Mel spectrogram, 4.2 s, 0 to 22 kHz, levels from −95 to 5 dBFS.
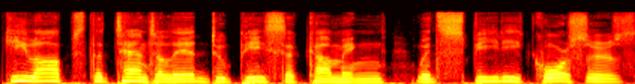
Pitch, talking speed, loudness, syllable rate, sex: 150 Hz, 125 wpm, -16 LUFS, 4.0 syllables/s, male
